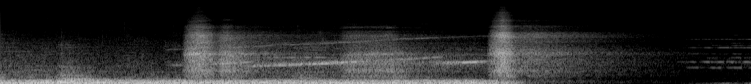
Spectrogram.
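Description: Dark film sound design: a loud low rumble with two sharp breathy bursts about three seconds apart and a slowly rising whine between them. The rumble then fades away, and soft string music begins near the end.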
